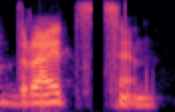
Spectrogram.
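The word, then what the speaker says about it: dreizehn: This first letter, the unit place is coming here, okay, dry, and then the second one, sen. If you already see here, 10 is sen, yeah. So first unit place, and then the 10th place, so Dreitzen, okay.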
